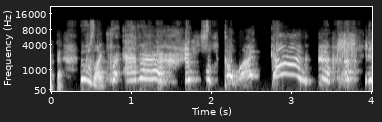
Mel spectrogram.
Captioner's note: laughter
